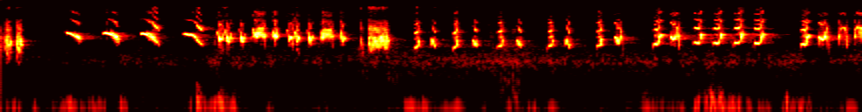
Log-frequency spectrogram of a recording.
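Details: Shrike song played to make other shrikes answer: downslurred whistles repeated about every half second, then long rapid chattering runs of sharp clipped notes, low hum behind.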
